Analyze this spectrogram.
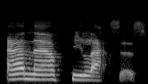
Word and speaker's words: anaphylaxis: the last one is a little tricky like pronounce it like slowly for me oh yeah so it's anaphylaxis right so Anna relaxes um pretty nasty B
